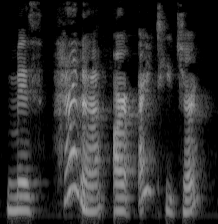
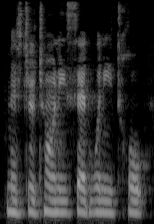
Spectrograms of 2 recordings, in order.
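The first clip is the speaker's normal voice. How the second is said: plain reading voice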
